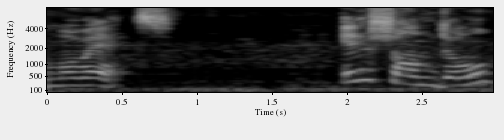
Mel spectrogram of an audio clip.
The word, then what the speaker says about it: Moët & Chandon: exactly the same for Moet in shond we have two nasalized vows the a n and the o n this is very easy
